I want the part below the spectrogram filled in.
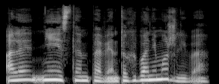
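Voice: mid-range voice, fairly quick, vocal fry, warm tone, dry recording, studio quality, close to an everyday voice. The audiobook reader voicing a brash, smug young man who talks with mocking swagger. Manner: boastful, mocking.

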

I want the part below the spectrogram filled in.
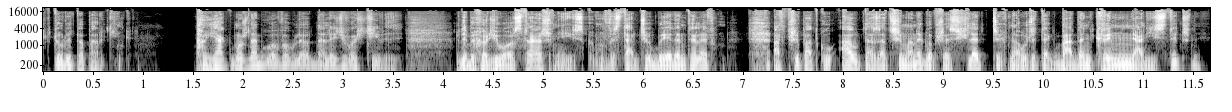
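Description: A man narrating a thriller with a husky, slightly breathy voice and a lively, rising and falling delivery. He voices the characters himself. The sound is dry and close. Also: lowish voice, dry recording. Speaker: audiobook narrator.

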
